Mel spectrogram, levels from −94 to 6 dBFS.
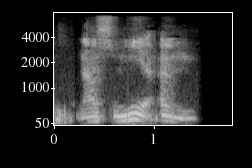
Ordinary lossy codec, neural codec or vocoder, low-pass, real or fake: AAC, 32 kbps; none; 7.2 kHz; real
